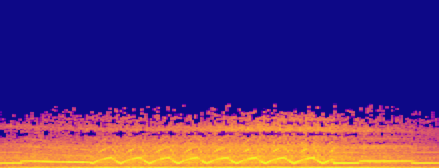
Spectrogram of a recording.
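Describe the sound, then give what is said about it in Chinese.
An ambulance siren sounds loud and continuously, holding a steady tone at the start and end, with a run of rapidly repeating rising sweeps in between, over a low road rumble. “救护车。”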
